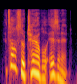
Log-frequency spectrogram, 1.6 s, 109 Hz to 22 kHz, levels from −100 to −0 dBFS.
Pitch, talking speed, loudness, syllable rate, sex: 205 Hz, 230 wpm, -17 LUFS, 6.7 syllables/s, male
